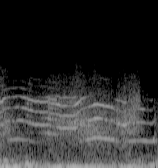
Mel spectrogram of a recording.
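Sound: cat yowling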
